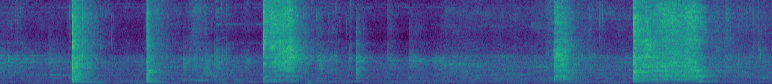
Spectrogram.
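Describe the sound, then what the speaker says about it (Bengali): Coconut sweet mixture being stirred in a pan: a series of sharp scraping strokes of a utensil against the pan at irregular intervals over a faint background sizzle, close and without speech. "নাড়াচাড়া করতেছি, নাড়াচাড়া করতে করতে শুকিয়ে যাবে।"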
